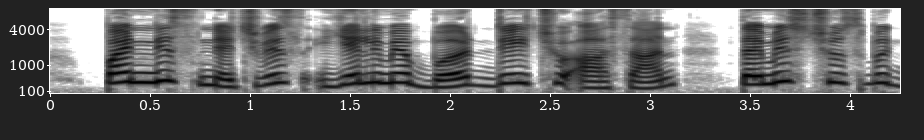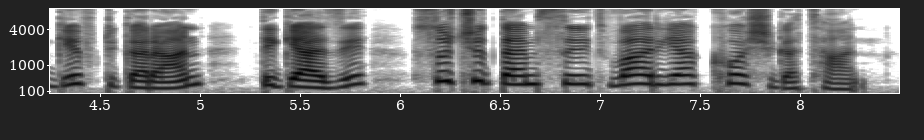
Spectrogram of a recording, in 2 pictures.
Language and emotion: Kashmiri, neutral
